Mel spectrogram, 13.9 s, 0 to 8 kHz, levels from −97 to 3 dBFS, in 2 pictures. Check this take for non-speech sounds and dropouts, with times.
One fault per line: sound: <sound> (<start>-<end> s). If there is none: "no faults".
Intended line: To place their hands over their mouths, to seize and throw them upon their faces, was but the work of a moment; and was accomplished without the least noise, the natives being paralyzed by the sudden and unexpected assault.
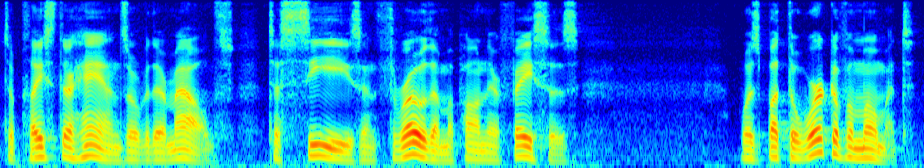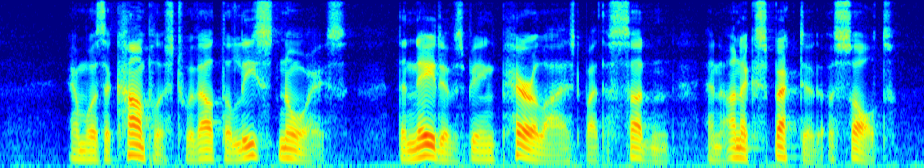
no faults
